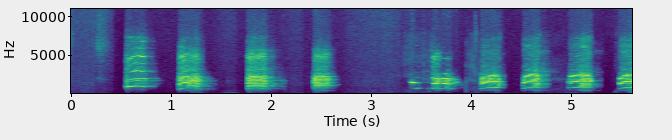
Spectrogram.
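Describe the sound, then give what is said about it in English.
A series of raspy turkey yelps made on a latex diaphragm mouth call using the middle of the tongue, about nine evenly spaced notes in two runs with a short pause between, loud with no talking. “If you use the middle of your tongue, it's going to sound like this.”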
